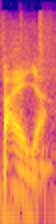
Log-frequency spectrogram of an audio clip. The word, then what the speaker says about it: paella: Paella. El- Ah. But the most That I know important one is the paella.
